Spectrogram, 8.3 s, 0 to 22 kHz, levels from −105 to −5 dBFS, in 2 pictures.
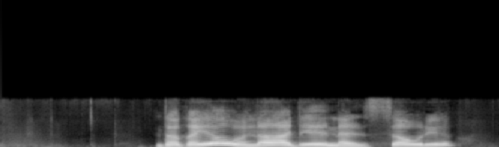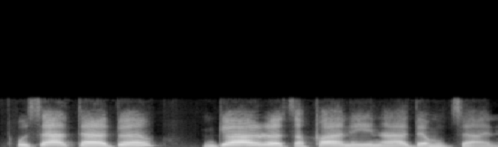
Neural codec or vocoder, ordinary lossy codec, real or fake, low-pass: codec, 16 kHz, 1 kbps, FunCodec, trained on LibriTTS, 50 frames a second; none; fake; 7.2 kHz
